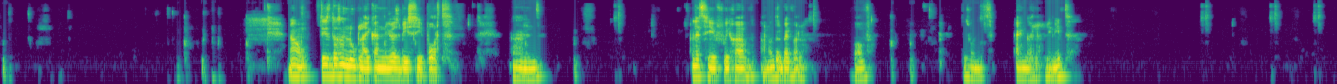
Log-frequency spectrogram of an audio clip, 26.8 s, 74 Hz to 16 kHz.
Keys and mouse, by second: 4.2 Tab, 4.9-6.1 middle drag, 7.7 middle click, 10.5-11.5 middle drag, 12.3-14.4 drag, 17.8 middle click, 25.5-26.7 drag.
